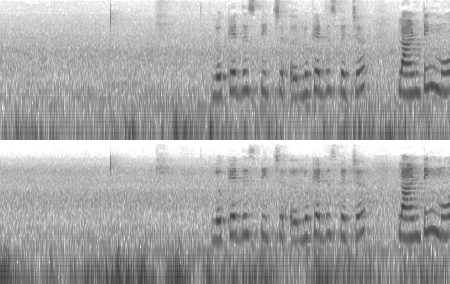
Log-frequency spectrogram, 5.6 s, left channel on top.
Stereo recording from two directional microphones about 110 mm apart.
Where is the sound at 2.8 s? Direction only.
35° left (ahead or behind).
